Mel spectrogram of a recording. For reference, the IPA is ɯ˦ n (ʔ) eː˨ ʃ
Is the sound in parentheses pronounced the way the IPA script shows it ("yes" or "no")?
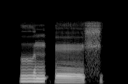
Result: yes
